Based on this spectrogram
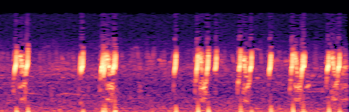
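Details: Rain quail giving its morning call, played to lure birds for hunting; crisp paired clicks repeated roughly every half second over a quiet background.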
